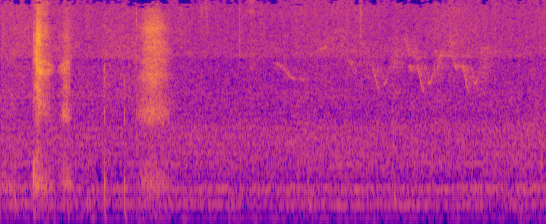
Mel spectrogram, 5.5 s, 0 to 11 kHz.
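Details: Honey bees at a hive during the first inspection of 2020, six days after nucs were installed; a steady low droning hum with a higher overtone runs throughout, with brief human voices near the start and faint distant bird chirps.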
